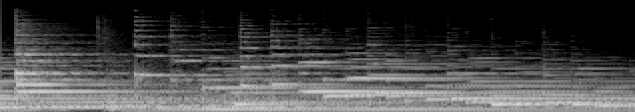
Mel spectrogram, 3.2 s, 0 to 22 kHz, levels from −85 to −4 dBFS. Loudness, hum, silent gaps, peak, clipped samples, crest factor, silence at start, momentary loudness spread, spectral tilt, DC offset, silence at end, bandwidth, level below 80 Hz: -23 LUFS; none; none; -8 dBFS; under 0.1%; 14 dB; 0 s; 4 LU; -7 dB/octave; under 0.1%; 0 s; 13 kHz; -40 dBFS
